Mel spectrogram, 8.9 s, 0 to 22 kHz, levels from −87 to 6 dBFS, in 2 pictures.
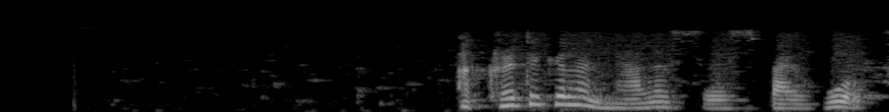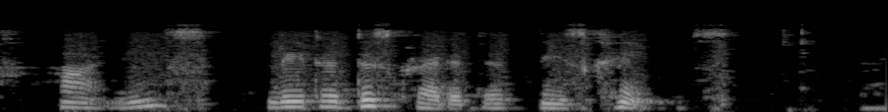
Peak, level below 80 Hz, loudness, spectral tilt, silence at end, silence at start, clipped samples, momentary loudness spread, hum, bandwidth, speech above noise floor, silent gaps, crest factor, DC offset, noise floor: -14 dBFS; -72 dBFS; -35 LUFS; -5 dB/octave; 0 s; 2.3 s; under 0.1%; 14 LU; none; 9.4 kHz; 44 dB; none; 22 dB; under 0.1%; -78 dBFS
